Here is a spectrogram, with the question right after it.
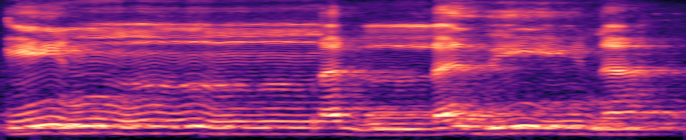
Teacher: Yang perlu diperhatikan dalam bacaan tadi di antaranya adalah in tasdid yang ada di atas huruf nun berguna hukum ghunah musyaddadah tahan selama dua harakat. Tidak cukup dengan inna tapi innalladzina ladzi dza d za remuk tapi tidak pecah.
